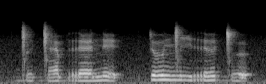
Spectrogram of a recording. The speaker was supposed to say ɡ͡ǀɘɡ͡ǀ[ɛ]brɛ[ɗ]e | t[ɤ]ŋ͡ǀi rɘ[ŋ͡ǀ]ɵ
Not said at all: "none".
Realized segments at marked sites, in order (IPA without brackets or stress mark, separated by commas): æ, n, ɵ, ɡ͡ǀ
